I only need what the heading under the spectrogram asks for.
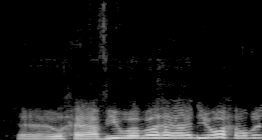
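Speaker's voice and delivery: very high, loud, put-on British comic accent. Speaker showing how all of his accents go, in a Monty Python-style voice. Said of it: "Why do you sound like you're from Monty Python?".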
